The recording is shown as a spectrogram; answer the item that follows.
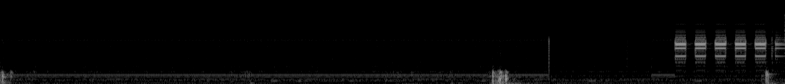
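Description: An external dial-up modem with a steady electrical hum and carrier tone, a brief click near five seconds, then a run of six loud, evenly spaced dialing tone bursts at the end, with no voices.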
